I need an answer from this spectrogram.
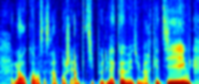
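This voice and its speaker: Talking at a very fast pace, a woman has a dark, mellow tone and fairly even intonation. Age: 20s. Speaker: communications manager. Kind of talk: interview. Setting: studio. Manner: hesitant, many fillers.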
